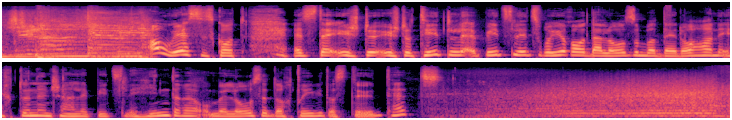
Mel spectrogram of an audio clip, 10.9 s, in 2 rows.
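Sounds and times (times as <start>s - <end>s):
speech: 1.1s - 9.2s
race cars roaring up a road: 8.8s - 10.9s.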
